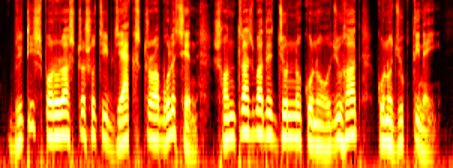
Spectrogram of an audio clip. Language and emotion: Bengali, neutral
